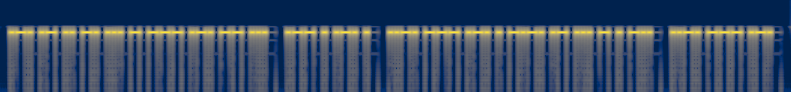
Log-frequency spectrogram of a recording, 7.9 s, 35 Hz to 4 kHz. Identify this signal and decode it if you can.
Morse code, heard as a keyed tone, about 40 wpm, 750 Hz. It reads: RAINSTORMS WERE FORECASTED FOR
